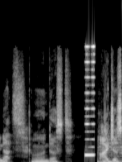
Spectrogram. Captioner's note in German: Piep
